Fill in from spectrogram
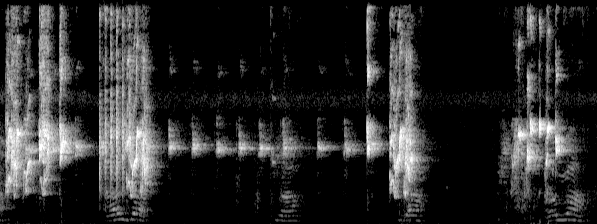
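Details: Albino lovebird: dense shrill chattering, then a series of thin, evenly spaced high ticking notes, with further loud screechy bursts near four and five seconds.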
